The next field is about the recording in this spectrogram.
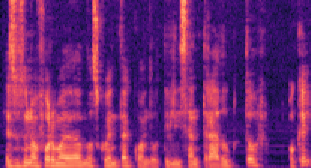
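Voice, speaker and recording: A man teaching English over a video call, his voice mellow and relaxed. He explains patiently and keeps checking in with his students with a quick "ok?". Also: mid-range voice. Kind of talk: online class lecture.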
